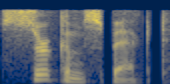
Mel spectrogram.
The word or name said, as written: circumspect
